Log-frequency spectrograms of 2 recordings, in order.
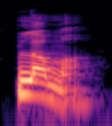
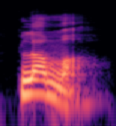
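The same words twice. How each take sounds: No difference in how they are said.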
